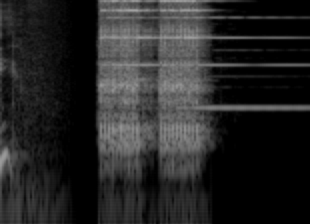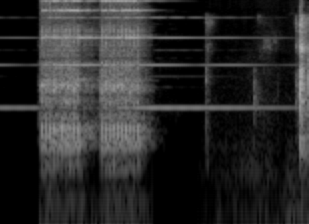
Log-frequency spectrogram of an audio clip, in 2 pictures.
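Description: A telephone rings twice in a classic double-burst bell pattern, loud, with a pause between the pairs and a brief snippet of something else near the end, as an incoming call arrives.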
